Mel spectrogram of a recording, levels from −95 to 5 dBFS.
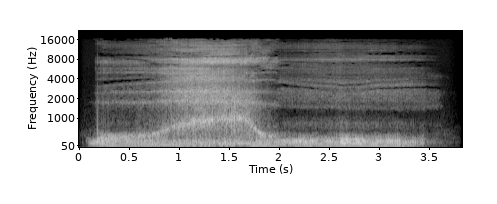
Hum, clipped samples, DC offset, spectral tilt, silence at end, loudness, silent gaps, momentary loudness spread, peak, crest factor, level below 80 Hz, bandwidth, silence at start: none; under 0.1%; under 0.1%; -3 dB/octave; 0.35 s; -18 LUFS; none; 12 LU; -2 dBFS; 18 dB; -34 dBFS; 16.5 kHz; 0.1 s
